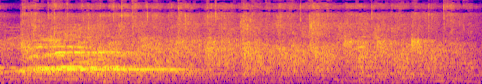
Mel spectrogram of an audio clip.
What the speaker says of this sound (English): Can we have a little cheer if anyone doesn't spray spiders?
